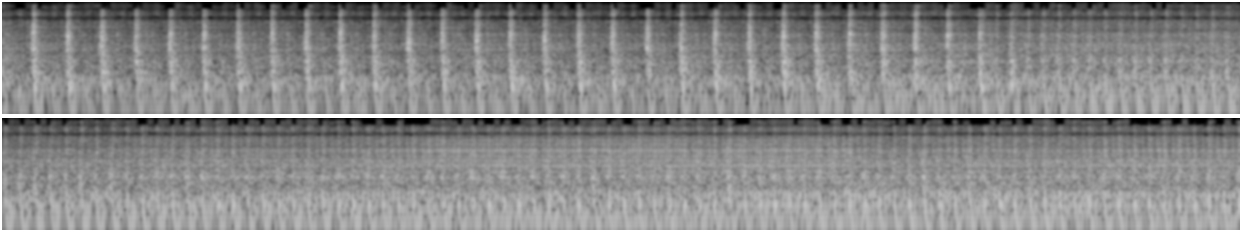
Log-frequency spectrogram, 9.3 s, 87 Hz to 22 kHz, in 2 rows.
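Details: Lifan 7hp/GX200-clone engine on a Frontier OS18 sawmill, just started on choke after head gasket repair for zero compression and throttle cable adjustment: fires straight up and settles into a steady, even thump, no misses; healthy idle.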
